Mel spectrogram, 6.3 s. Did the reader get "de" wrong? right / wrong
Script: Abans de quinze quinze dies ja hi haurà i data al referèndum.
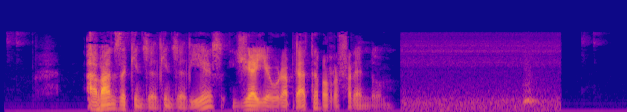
right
